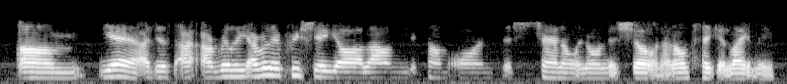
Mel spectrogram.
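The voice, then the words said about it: Low, tired voice. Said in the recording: “my voice is getting low, it's because it's my bedtime”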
